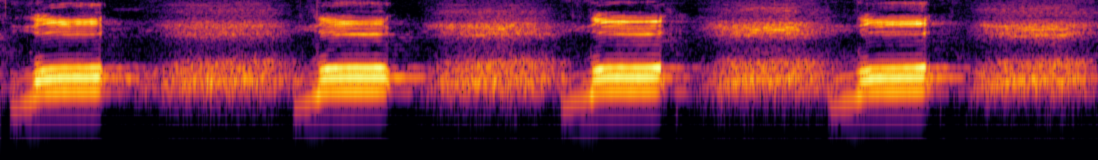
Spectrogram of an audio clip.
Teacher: لال کو آپ نے پر کر دیا، یعنی زبان کی جڑ والے حصے کو اٹھا لیا، تو تو وہ ذا کے بجائے وا بن گیا.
